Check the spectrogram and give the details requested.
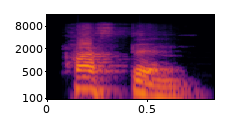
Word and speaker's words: fasten: Fen not fasten. Fasten t silent here. Sen not suben is silent here.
